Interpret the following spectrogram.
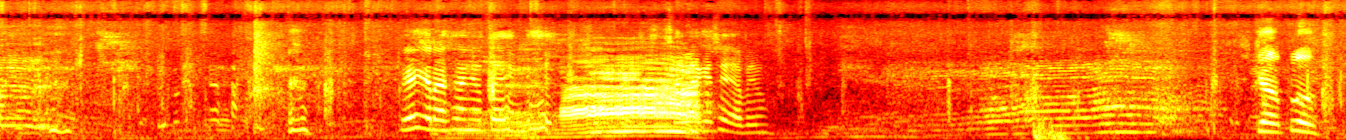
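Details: Escaped cow on an Indonesian cattle farm bellows a loud, wavering moo lasting about two seconds, with shorter calls around it, music underneath and people laughing.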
